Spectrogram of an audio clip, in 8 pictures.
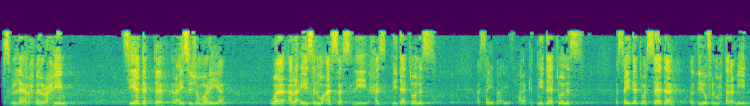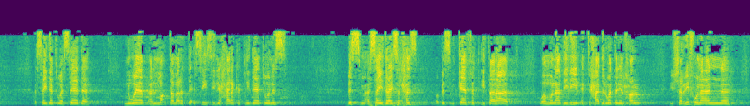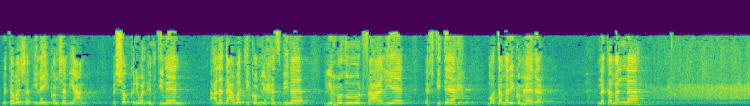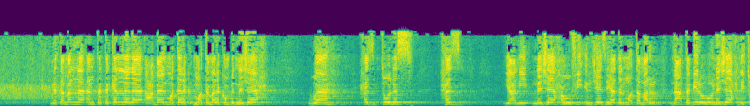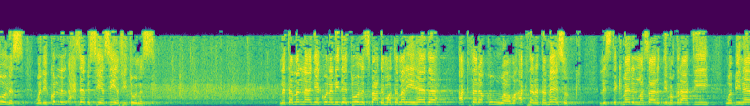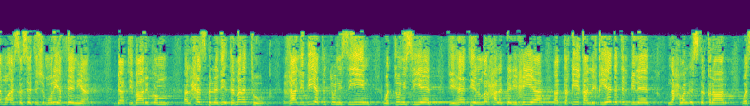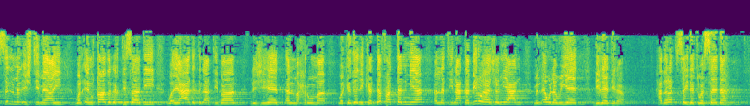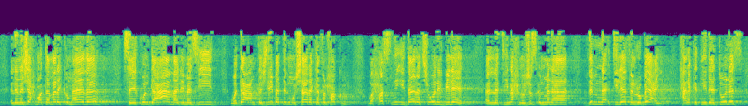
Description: Mohsen Hassan, vice-président du parti de l’UPL, a indiqué lors de son intervention dans le cadre du congrès consensuel de Nidaa Tounes à Sousse, que la réussite de ce congrès représentera un appui pour l’expérience de l’alliance au pouvoir.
